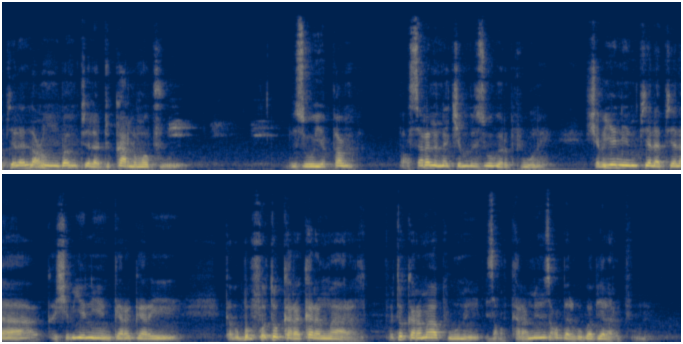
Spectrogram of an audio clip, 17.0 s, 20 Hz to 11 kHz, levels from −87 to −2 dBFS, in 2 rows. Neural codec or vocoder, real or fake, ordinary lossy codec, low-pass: none; real; AAC, 64 kbps; 9.9 kHz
